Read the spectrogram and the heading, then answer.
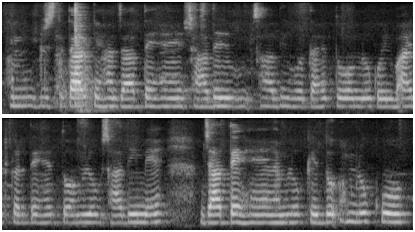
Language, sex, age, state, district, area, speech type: Urdu, female, 30-45, Bihar, Darbhanga, rural, spontaneous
